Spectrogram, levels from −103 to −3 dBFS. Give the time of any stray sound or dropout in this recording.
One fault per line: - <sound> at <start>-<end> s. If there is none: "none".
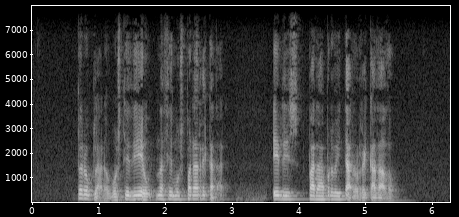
none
